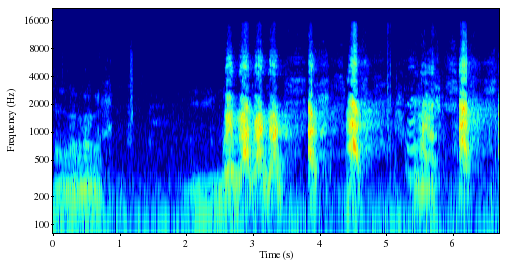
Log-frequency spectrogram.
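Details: Omega, a young female German Shepherd described as dog reactive, barks during off-leash training in Virginia while reacting to other dogs: a burst of sharp, loud barks in uneven succession, about seven in all, after a quiet low murmur.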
